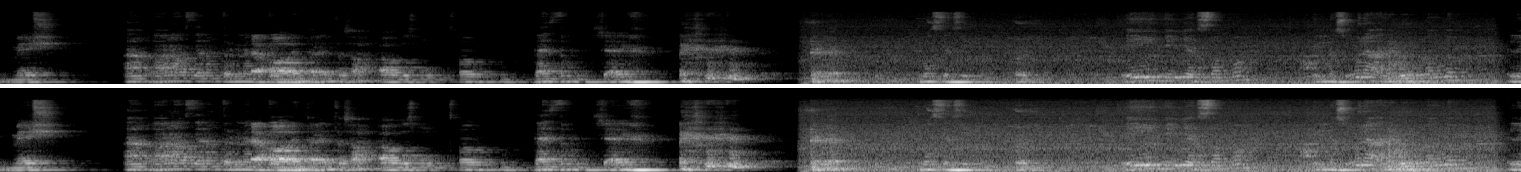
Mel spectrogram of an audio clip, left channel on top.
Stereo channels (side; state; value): left; quieter; 6.5 dB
